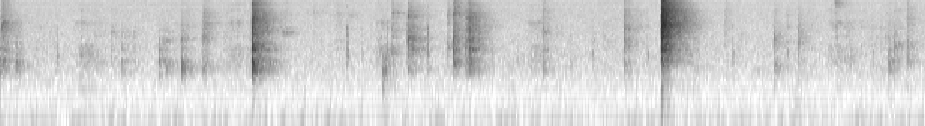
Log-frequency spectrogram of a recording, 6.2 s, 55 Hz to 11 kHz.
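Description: A few sharp plastic clicks and knocks from handling a handheld DT-1130 EMF meter and its 9-volt battery. The loudest knock comes about four and a half seconds in.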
